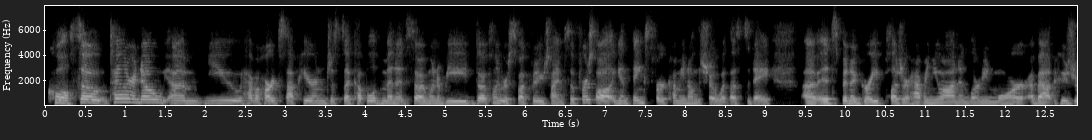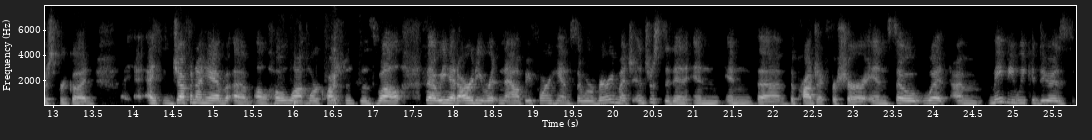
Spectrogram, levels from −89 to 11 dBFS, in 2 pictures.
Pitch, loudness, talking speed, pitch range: 185 Hz, -31 LUFS, 235 wpm, 175-200 Hz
